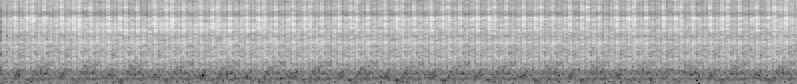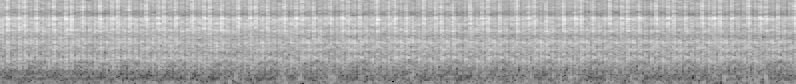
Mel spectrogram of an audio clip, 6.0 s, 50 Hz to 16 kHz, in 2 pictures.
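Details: 2006 6.0 Powerstroke diesel at idle: loud clatter with a repeating tick-knock about three per second that tracks engine speed; lifter tick or rod knock suspected, cause unknown.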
